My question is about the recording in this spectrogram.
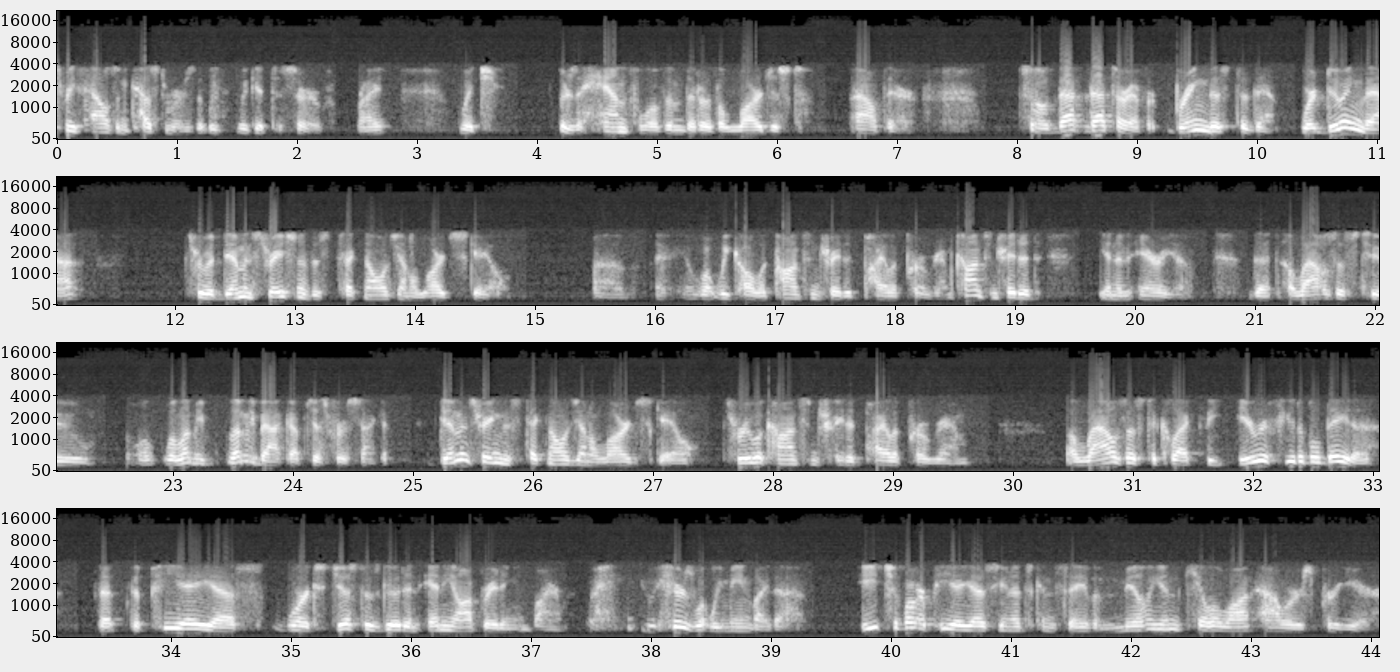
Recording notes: called in to SmallCapVoice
